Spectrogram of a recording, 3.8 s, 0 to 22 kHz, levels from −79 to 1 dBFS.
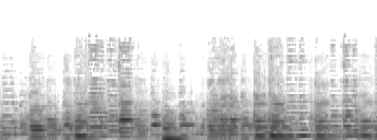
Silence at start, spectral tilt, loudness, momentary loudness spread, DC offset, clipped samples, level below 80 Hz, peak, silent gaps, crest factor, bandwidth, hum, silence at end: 0 s; -0.5 dB/octave; -22 LUFS; 5 LU; under 0.1%; under 0.1%; -58 dBFS; -6 dBFS; none; 16 dB; 16.5 kHz; none; 0 s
